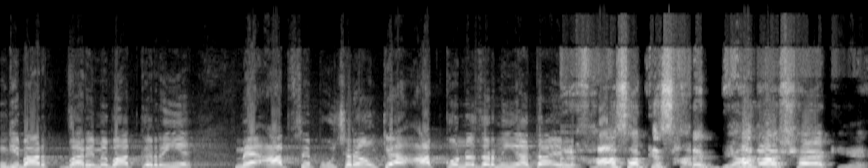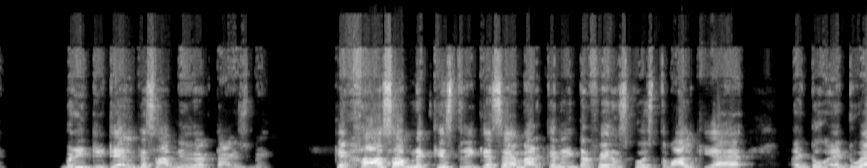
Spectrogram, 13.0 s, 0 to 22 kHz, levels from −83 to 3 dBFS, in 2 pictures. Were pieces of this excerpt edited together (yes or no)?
yes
